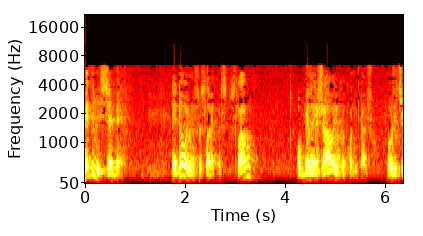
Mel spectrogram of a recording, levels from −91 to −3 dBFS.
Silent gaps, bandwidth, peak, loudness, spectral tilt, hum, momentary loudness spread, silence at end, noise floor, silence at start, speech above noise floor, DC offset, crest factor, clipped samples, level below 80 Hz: none; 6.6 kHz; 0 dBFS; -14 LUFS; -3.5 dB/octave; none; 14 LU; 0 s; -40 dBFS; 0 s; 27 dB; under 0.1%; 14 dB; under 0.1%; -68 dBFS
